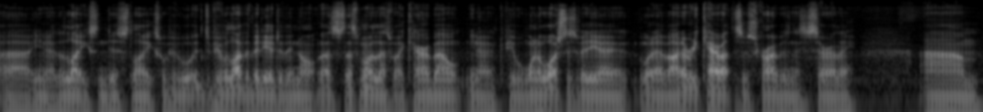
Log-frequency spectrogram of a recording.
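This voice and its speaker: A quiet man's voice, very deep and low, at a very fast pace in a monotone, flat intonation, in a very clean recording with a silent background. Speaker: gaming YouTuber. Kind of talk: casual vlog talk. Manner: hesitant, many fillers.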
